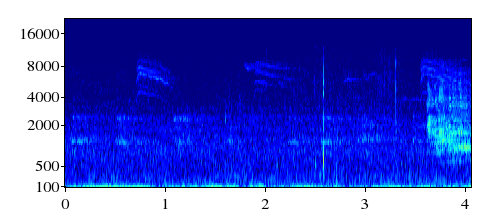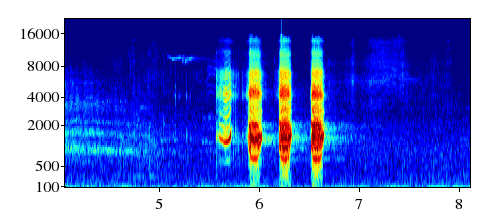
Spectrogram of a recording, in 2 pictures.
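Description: Male wild turkey gobbling once, loud: a quick rattling run of four notes lasting about a second, a little past the middle. A faint call comes a couple of seconds before it.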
